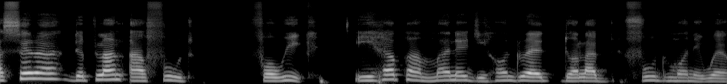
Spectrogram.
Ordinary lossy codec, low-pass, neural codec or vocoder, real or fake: none; none; autoencoder, 48 kHz, 32 numbers a frame, DAC-VAE, trained on Japanese speech; fake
